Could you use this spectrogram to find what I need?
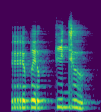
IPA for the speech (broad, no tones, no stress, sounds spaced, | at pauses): r ø p e ɾ ɯ kː i dʲ ɯ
